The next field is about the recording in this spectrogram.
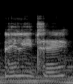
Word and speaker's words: Lily J: Donc, mon nom, c'est Lily et mon projet, c'est Lily J. Moi, je le prononce comme à l'américaine. – À l'américaine, oui.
